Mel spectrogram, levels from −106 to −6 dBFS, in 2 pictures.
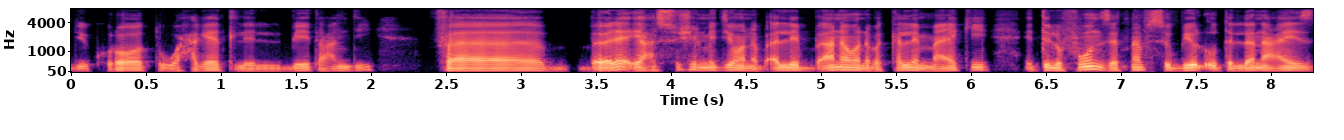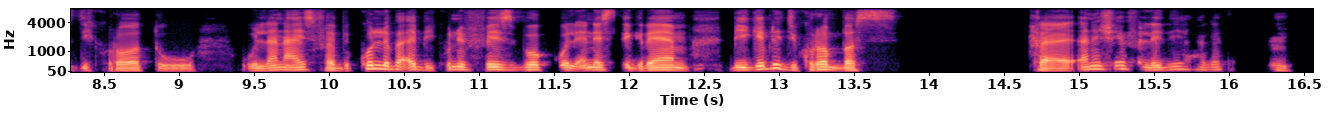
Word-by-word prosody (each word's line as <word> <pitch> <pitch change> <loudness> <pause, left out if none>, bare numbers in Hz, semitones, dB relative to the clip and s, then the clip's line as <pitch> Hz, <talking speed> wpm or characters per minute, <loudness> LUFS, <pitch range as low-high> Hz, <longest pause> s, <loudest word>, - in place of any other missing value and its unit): ديكورات، 95 +2 -1
وحاجات 90 +2 -3
للبيت 80 +2 -4
عندي، 90 +7 -6 0.4
فبالاقي 95 0 +2
على - - 0
السوشيال 120 -1 -3
ميديا 110 0 0
وأنا 95 -4 0
باقلّب، 100 +2 +1
أنا 110 +3 +4
وأنا 110 -4 +3
باتكلّم 105 +4 0
معاكِ، 90 +4 -3 0.4
التليفون 115 +5 +3
ذات 105 -2 -2
نفسه 115 -1 -1
بيلقُط 105 -1 +3
اللي 90 +2 +1
أنا 100 0 +1
عايز 100 +1 0
ديكورات، 95 +2 -2
و 80 -1 -5 0.3
واللي 95 +3 -2
أنا 110 +1 0
عايز 120 +2 -1
فبكل 110 - +1
بقى 140 -2 +2
بيكون 125 +4 -4
الفيسبوك، 120 -1 0
والإنستجرام، 110 0 +1 0.3
بيجيب 110 +8 +2
لي 185 - +4
ديكورات 120 - +2
بس. 105 0 -2 0.8
فأنا 95 +10 0
شايف 155 0 -5
اللي 110 0 -1
دي 135 +5 -8
حاجات 120 +1 -11 0.3
إمم. - - -9
105 Hz, 150 wpm, -24 LUFS, 95-115 Hz, 0.8 s, أنا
